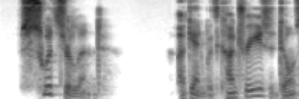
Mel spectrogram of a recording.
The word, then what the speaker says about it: Switzerland: Finland, Poland, Switzerland.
